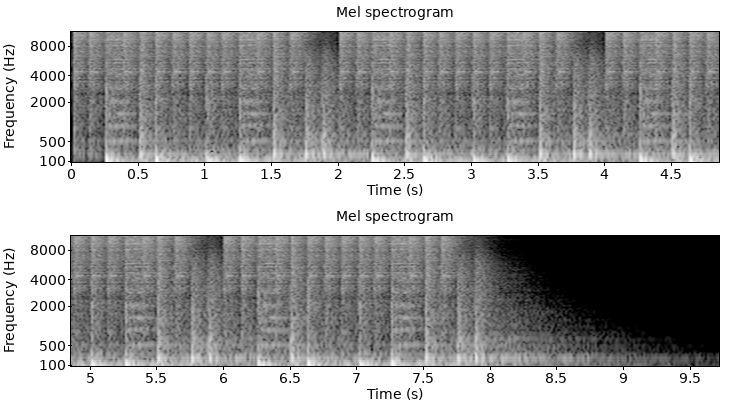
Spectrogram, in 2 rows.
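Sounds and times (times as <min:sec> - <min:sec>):
rhythm at 100 to 120 bpm: 0:00.0 - 0:08.5.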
